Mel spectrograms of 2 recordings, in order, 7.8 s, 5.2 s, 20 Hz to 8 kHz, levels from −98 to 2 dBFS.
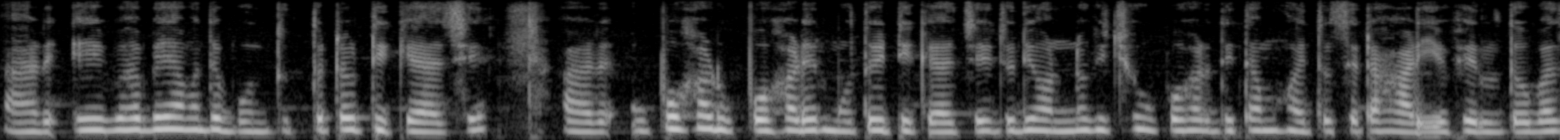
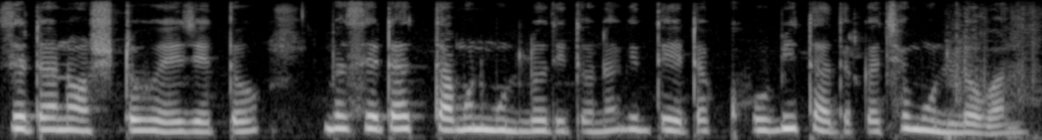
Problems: none marked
